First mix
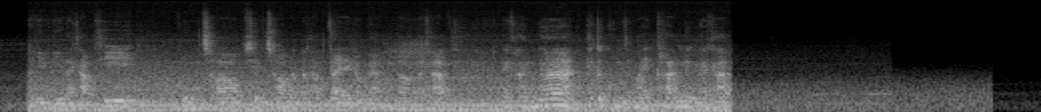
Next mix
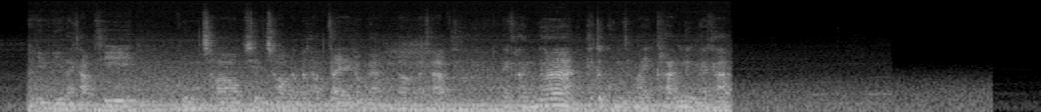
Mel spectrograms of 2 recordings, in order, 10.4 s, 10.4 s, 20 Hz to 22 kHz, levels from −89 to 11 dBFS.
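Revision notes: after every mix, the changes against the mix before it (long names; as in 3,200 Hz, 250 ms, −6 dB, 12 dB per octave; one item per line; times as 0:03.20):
master: add low-shelf EQ 110 Hz +7 dB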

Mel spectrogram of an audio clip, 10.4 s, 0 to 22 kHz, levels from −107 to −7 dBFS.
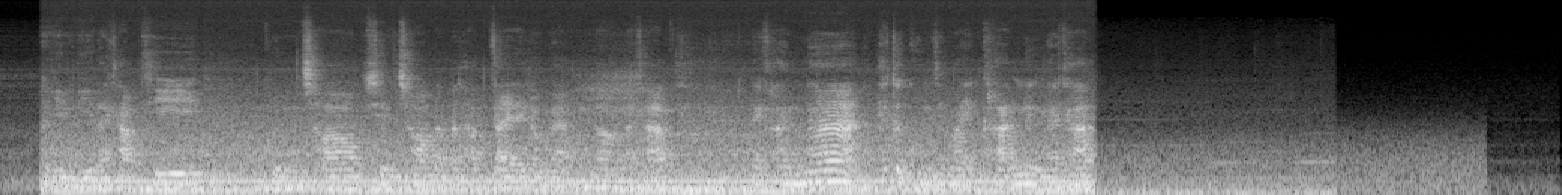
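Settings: second sound: remove Bessel high-pass filter 180 Hz, order 2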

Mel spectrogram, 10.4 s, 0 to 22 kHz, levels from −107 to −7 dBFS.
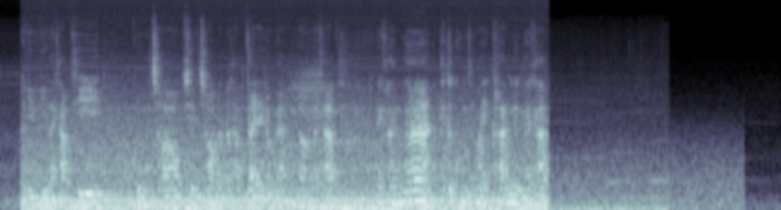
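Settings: nothing changed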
